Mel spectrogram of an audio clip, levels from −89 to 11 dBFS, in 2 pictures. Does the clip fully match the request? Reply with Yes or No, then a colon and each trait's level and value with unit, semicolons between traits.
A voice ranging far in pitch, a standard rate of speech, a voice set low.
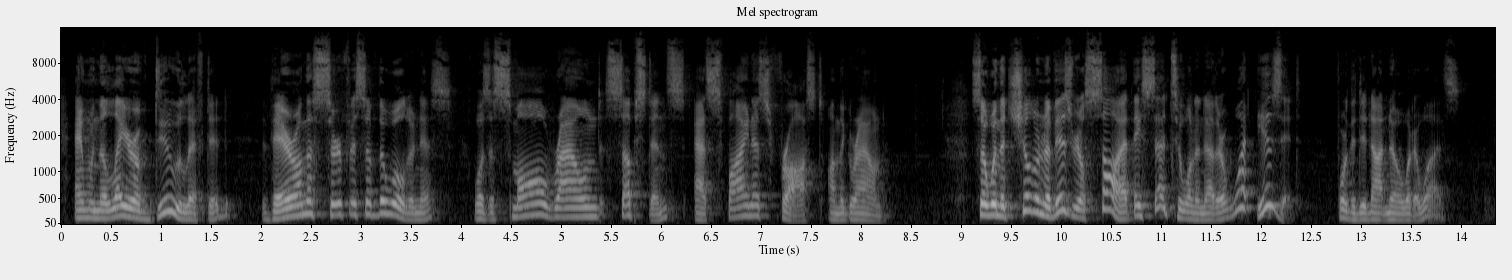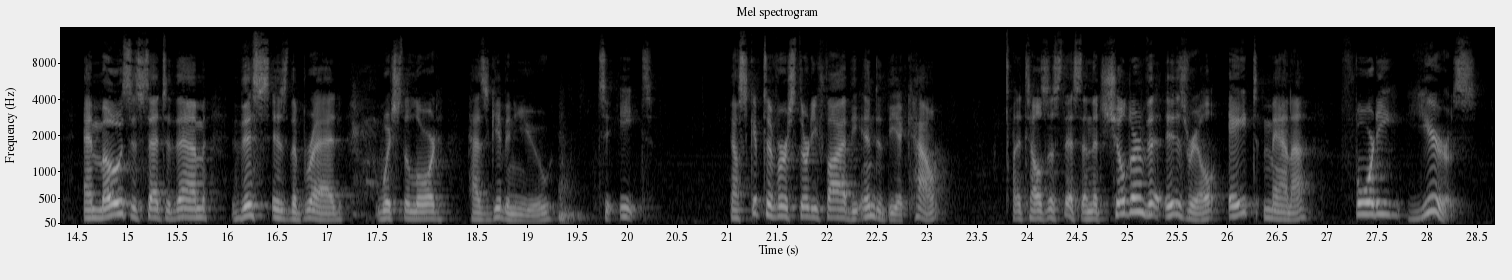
No: wide, 6.8 semitones; average, 190 wpm; medium, 160 Hz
